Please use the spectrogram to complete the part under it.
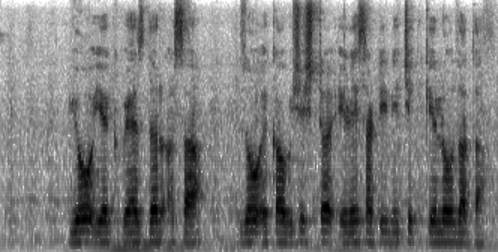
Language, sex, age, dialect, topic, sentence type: Marathi, male, 18-24, Southern Konkan, banking, statement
